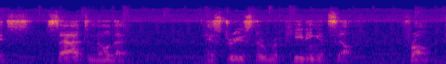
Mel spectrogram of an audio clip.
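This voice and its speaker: Music plays in the background as a man speaks with a slight Jamaican accent and audible room echo. His fairly low pitch shows ordinary variation at a moderate pace. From Caribbean. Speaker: music reaction youtuber. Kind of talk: casual reaction commentary. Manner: animated.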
